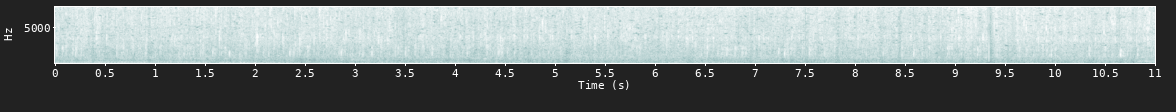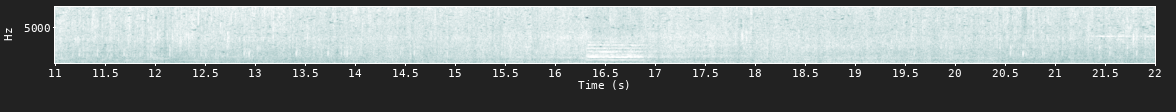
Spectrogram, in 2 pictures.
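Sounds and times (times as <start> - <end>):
heavy rain falling on street: 0.0 - 22.0
vehicle driving on wet road: 0.0 - 22.0
car horn toot: 16.3 - 17.2.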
